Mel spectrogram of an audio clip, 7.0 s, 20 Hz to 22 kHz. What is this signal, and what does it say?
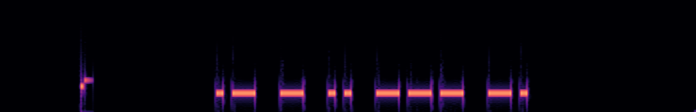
Morse code, heard as a keyed tone, about 15 wpm, 700 Hz. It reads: ATION
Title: Prefixes and Suffixes 15wpm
